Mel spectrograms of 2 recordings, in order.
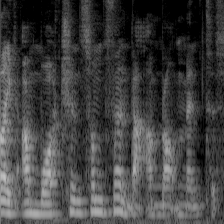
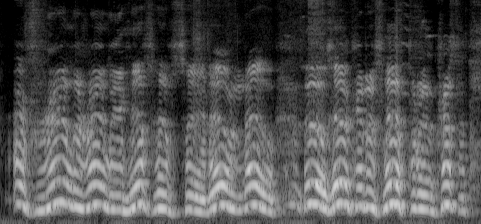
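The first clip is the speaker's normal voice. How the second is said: higher, louder, smothered mock lament; muffled Santa impression; 5 semitones higher, 7 dB louder than usual. Podcaster showing the muffled film audio, higher mock lament. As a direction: sound like bad film audio. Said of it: "so muffled like this".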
